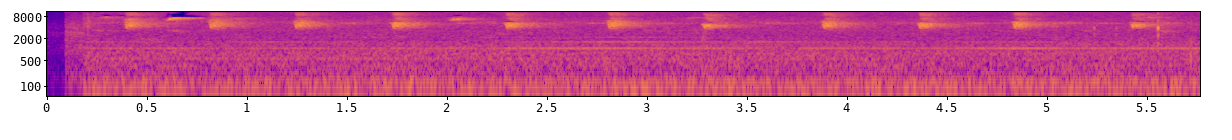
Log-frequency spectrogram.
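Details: Eastern chipmunk in the eastern US sits up giving its repeated, bird-like alarm call, sharp high chips about two each second, over a steady low rumble.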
